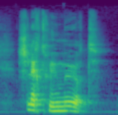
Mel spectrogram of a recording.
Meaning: in a bad mood
- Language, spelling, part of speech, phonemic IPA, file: Dutch, slechtgehumeurd, adjective, /ˌslɛxtɣəɦyˈmøːrt/, Nl-slechtgehumeurd.ogg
